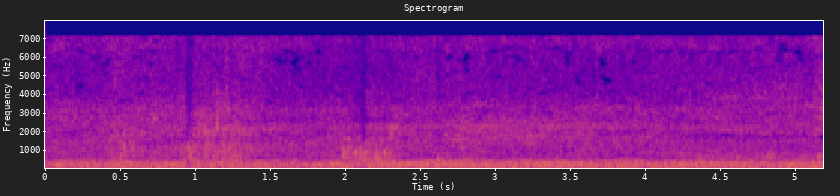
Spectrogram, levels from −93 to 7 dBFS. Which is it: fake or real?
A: fake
